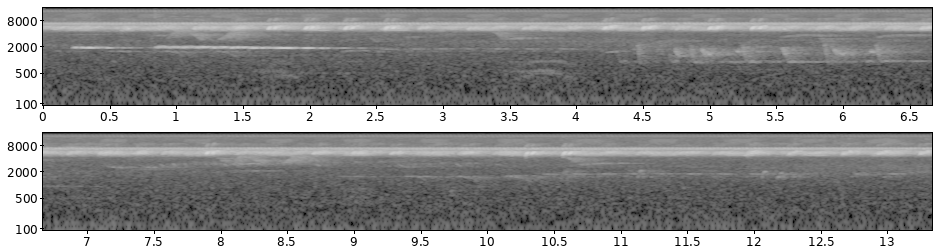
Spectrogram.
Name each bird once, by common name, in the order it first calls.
Black-faced Antthrush, Collared Trogon, Dusky-capped Greenlet, Plumbeous Pigeon, Wing-barred Piprites, Thrush-like Wren, Yellow-margined Flycatcher, Black-capped Becard, Hauxwell's Thrush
